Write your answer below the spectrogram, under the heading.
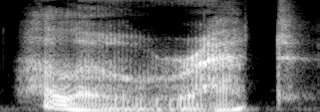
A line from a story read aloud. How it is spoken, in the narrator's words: said the mole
